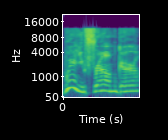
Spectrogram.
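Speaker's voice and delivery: put-on casual, relaxed Southern US accent. Retelling what people in the south asked: southern accent. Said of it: "in the Southern accent".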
